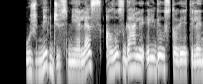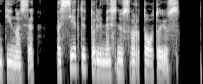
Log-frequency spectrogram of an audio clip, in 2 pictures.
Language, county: Lithuanian, Klaipėda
